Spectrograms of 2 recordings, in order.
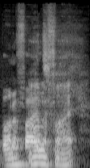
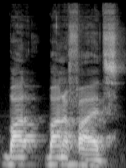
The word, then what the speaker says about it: bona fides: How do you say that? Bona fides? Bona fides.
